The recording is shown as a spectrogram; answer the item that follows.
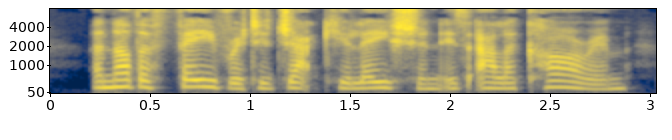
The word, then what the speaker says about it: Karim: Another favourite ejaculation is Allah Karim, which Turks pronounce Kayarim, equals Allah is all beneficent, meaning ask him, not me.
